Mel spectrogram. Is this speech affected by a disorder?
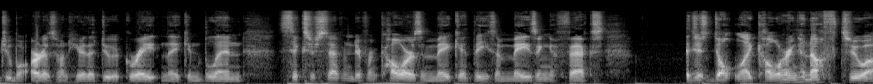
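No.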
